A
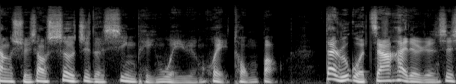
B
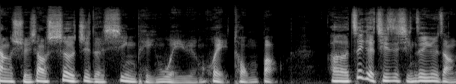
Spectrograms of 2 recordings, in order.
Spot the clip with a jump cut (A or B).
B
